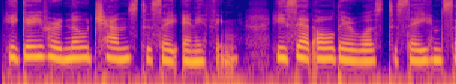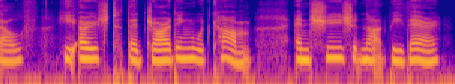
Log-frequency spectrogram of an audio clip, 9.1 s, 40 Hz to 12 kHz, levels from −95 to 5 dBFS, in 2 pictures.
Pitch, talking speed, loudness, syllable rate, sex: 215 Hz, 185 wpm, -18 LUFS, 4.7 syllables/s, female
